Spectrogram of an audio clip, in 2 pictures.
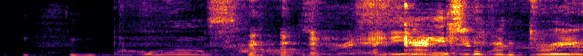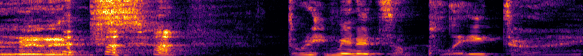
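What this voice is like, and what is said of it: Macho Man Randy Savage impression. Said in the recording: “do a Macho Man impression”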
